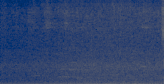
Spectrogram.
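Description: Steady low background rumble, a dull hum with faint hiss above it, in a pause between spoken phrases.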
